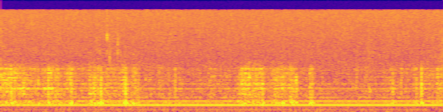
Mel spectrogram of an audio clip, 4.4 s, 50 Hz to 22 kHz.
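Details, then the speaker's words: 1928 RCA Victor Model 28V radio with tubes heated, switched from restricted to full power, antenna connected: steady low hum under faint crackle with no station received; cause not yet found, shop computer interference suspected. "Pretty definite hum. And we're getting no radio at all. Why is that? Why would that be?"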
